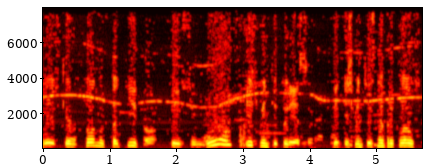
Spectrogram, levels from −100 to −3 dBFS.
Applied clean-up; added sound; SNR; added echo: classical method spectral subtraction.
